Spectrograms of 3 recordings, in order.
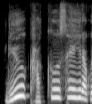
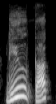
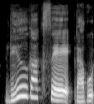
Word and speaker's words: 留学生: 이때 유학생 발음 주의하셔야 되는데요. 써있는 그대로 류가쿠세이라고 읽는 것이 아니라 류각세라고 읽습니다. 따라서 류각세라고 읽는 것이 올바른 발음이고요. 류가쿠세이라고는 읽지 않습니다.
